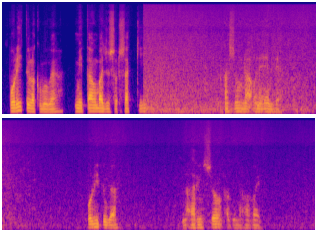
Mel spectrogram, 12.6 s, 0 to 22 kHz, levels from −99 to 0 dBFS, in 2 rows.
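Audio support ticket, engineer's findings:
Noise suppressor artifacts, whole clip. Background pulled down by about 19 dB frame by frame, so the residual pumps, sinking in gaps and lifting under speech. Component: noise suppressor; per-band gain swinging between frames.

Noise suppressor catching up, 2.82 to 6.44 s. Room noise jumps by about 24 dB near 3 s and first passes through with less reduction. The suppressor's noise estimate lags and takes about 3.6 s to converge before reaching about 15 dB of reduction. Component: suppressor noise tracker, slow adaptation. After the rise the room noise sits only about 14 dB under speech.

Speech cut by the noise suppressor, 9.87 to 10.49 s and 10.66 to 11.50 s. Speech is swallowed, with drops of about 17 dB. The first span loses roughly a fifth of a second. The second loses most of its length. Component: noise suppressor misclassifying low-level speech as noise.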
